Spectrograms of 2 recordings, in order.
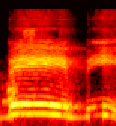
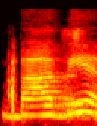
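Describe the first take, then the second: First: The first vowel is an 'ay' sound. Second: The first vowel is an open 'ah' sound. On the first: The speaker calls it right. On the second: The speaker calls it wrong. "ಬಾಬಿ ಅಲ್ಲ"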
